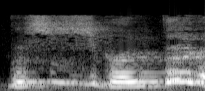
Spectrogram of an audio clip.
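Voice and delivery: high, delighted; light up with joy. Retold or imitated. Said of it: "And I went".

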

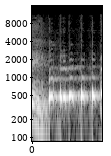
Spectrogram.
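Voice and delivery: high-pitched little boops; boat noises. Acted. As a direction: imitate boats puttering along in high boops. Imitates boats sailing along.

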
